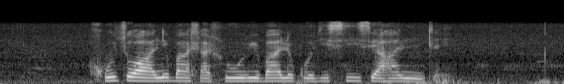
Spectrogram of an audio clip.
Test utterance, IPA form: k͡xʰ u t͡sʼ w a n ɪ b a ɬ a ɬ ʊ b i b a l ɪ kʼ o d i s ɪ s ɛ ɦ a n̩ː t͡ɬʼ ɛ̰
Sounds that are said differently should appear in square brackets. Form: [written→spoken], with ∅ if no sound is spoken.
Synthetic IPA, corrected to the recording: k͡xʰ u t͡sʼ w a n ɪ b a ɬ a ɬ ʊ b i b a l ɪ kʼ o d i s [ɪ→i] s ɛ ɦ a n̩ː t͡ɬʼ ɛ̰

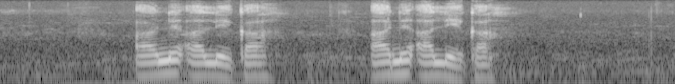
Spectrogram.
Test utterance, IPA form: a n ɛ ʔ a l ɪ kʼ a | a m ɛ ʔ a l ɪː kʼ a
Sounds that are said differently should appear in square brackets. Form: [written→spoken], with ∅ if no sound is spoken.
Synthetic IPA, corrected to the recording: a n ɛ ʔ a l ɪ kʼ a | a [m→n] ɛ ʔ a l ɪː kʼ a

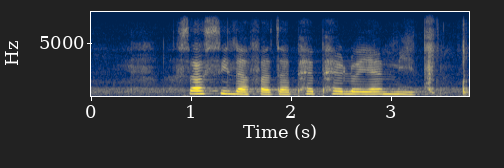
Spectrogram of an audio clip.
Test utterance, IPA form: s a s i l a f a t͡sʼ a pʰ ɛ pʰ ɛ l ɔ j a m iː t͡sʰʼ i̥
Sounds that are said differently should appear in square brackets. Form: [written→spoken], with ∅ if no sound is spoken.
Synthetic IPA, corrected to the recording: s a s i l a f a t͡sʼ a pʰ ɛ pʰ ɛ l ɔ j a m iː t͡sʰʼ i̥

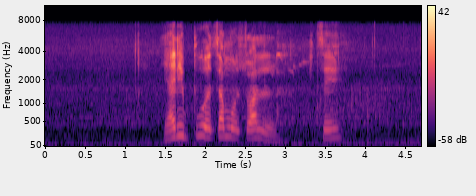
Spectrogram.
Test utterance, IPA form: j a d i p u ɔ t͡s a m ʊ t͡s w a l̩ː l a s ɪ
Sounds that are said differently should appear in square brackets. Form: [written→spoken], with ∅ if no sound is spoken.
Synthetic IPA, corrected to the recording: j a d i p u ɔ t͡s a m ʊ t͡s w a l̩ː l a [s→t͡s] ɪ

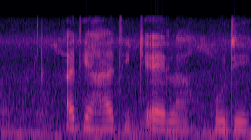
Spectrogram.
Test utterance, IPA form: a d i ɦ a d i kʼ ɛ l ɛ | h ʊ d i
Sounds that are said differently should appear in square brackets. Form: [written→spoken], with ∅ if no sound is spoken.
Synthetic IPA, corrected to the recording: a d i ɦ a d i kʼ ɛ l [ɛ→a] | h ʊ d i

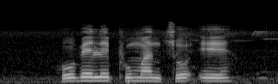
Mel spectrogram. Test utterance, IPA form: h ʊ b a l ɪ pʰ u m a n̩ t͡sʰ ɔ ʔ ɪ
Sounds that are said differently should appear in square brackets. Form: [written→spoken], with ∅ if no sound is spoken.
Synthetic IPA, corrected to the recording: h ʊ b [a→ɛ] l ɪ pʰ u m a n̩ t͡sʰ ɔ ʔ ɪ

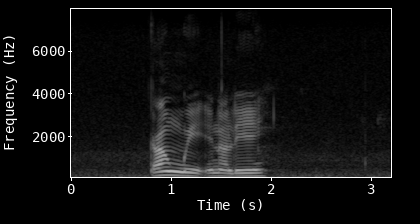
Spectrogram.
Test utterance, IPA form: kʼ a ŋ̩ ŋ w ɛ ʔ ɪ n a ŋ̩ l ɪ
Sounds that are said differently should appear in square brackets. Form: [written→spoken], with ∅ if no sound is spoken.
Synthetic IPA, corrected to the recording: kʼ a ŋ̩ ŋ w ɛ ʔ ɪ n a [ŋ̩→∅] l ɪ

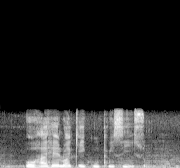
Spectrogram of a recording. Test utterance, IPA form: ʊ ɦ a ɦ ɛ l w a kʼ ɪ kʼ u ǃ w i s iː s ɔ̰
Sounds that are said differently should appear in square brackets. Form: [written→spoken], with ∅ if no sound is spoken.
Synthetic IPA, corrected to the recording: ʊ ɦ a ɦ ɛ l w a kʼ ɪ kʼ u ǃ w i s iː s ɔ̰

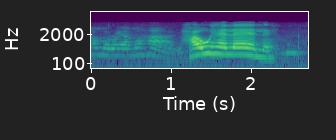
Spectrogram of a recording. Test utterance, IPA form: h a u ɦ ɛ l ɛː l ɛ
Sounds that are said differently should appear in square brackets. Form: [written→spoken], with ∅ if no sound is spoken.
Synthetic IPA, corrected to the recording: h a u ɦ ɛ l ɛː l ɛ

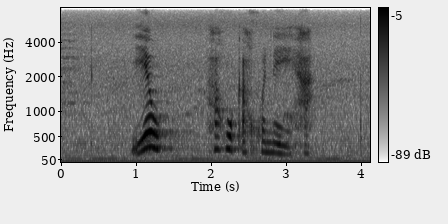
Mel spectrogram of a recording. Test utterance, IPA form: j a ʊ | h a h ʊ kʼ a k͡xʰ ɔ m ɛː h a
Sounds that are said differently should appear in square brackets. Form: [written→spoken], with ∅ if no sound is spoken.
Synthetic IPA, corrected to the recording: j [a→e] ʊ | h a h ʊ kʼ a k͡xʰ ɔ [m→n] ɛː h a

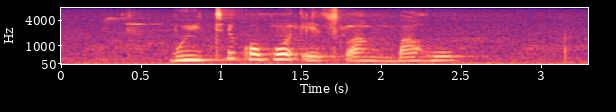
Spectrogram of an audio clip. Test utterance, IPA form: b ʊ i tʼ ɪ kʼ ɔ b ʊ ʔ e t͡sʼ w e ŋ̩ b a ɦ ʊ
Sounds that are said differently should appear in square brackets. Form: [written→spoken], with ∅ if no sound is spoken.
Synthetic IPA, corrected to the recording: b ʊ i tʼ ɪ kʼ ɔ b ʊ ʔ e t͡sʼ w [e→a] ŋ̩ b a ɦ ʊ

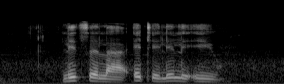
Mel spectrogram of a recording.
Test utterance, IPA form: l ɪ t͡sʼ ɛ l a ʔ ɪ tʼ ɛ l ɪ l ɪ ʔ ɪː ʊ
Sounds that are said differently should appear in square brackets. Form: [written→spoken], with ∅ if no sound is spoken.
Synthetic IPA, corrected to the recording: l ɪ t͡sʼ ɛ l a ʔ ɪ tʼ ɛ l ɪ l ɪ ʔ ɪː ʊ

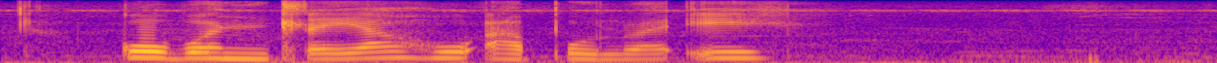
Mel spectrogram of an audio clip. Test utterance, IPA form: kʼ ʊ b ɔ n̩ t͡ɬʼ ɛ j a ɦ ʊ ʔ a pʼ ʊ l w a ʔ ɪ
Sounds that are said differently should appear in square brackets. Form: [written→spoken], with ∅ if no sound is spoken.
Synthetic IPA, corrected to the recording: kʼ ʊ b ɔ n̩ t͡ɬʼ ɛ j a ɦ ʊ ʔ a pʼ ʊ l w a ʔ ɪ

